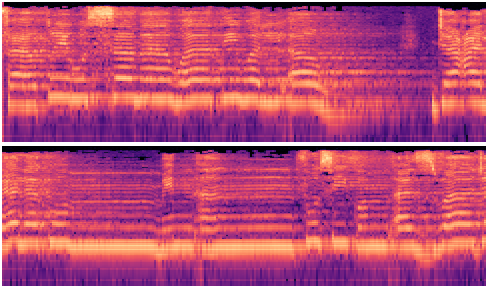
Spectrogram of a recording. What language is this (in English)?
Urdu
